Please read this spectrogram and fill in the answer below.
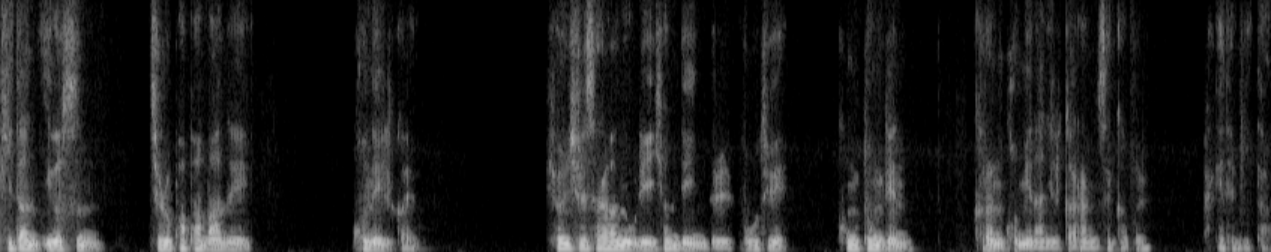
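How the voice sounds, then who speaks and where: Against a quiet background, a man talks at a fairly slow pace and medium pitch with a dark, mellow tone, long, frequent pauses and a dry, close sound with no echo. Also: ordinary pitch variation. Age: 60s. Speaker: retired teacher and YouTuber. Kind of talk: personal reflective monologue. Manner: slow, reflective.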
